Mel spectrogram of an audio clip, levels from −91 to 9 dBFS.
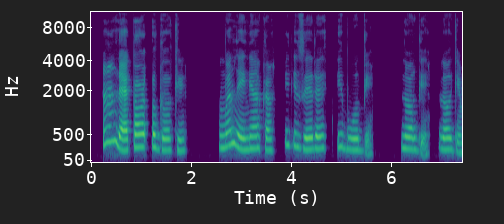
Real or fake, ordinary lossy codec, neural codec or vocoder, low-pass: fake; none; autoencoder, 22.05 kHz, a latent of 192 numbers a frame, VITS, trained on one speaker; none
